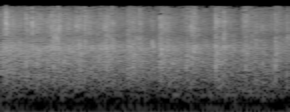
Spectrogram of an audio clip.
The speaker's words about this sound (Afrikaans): kan ons net vir hulle hande klap gee asseblief?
